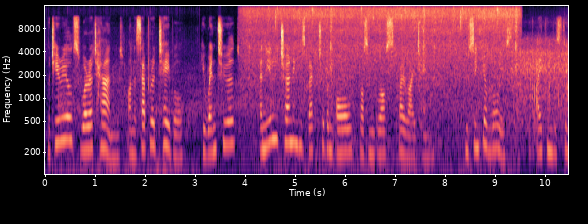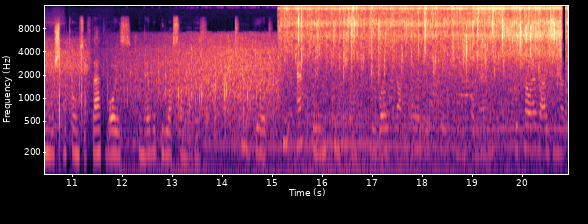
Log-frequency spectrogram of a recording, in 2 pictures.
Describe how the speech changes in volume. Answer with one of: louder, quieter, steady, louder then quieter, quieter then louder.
quieter.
